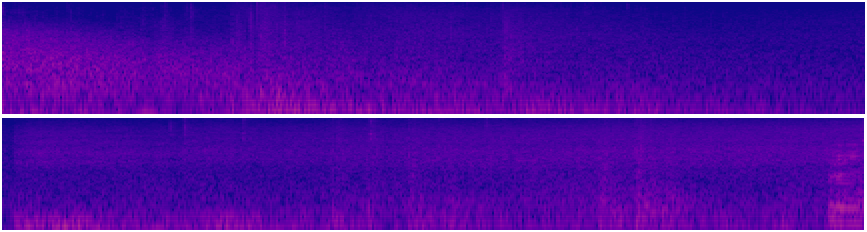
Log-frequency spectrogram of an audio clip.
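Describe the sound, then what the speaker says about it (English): Naval artillery from a battle cruiser firing at long range in a naval warfare game, heard as a continuous rumbling wash of booming gunfire with sustained low roar and no voices. "he's got a battle cruiser firing on him from long range"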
